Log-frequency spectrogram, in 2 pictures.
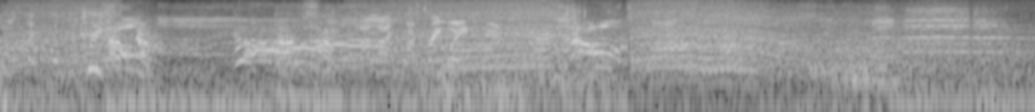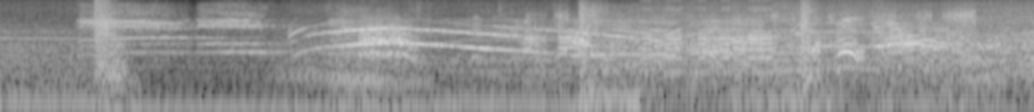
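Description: A car engine revs and roars as the car drives off.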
